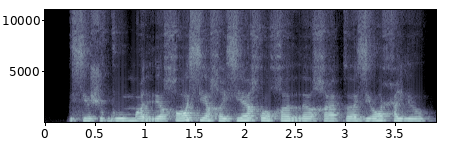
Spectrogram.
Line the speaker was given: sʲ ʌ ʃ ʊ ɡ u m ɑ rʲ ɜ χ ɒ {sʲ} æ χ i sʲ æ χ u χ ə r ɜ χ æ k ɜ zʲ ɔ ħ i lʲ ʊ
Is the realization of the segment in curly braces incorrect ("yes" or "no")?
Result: no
